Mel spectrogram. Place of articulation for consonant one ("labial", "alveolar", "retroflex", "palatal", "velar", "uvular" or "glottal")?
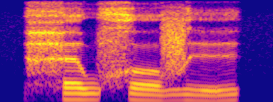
glottal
